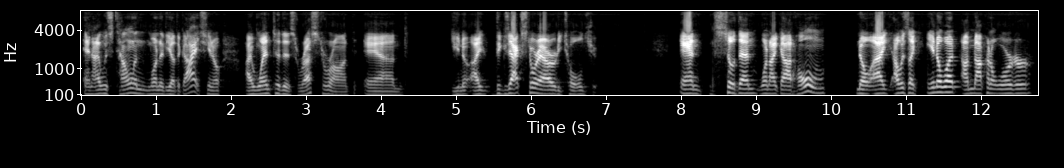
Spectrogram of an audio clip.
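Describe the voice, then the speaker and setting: An older man, host of his own travel channel, telling a rambling personal story to the camera in a loud voice. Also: mid-range voice, normal speed, no echo, rough recording. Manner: rambling, restarts and loops back in the story. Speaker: vlogger living abroad.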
